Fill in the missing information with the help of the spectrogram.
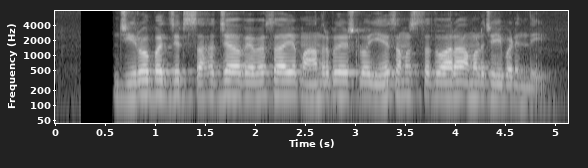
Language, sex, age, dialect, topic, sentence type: Telugu, male, 18-24, Utterandhra, agriculture, question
